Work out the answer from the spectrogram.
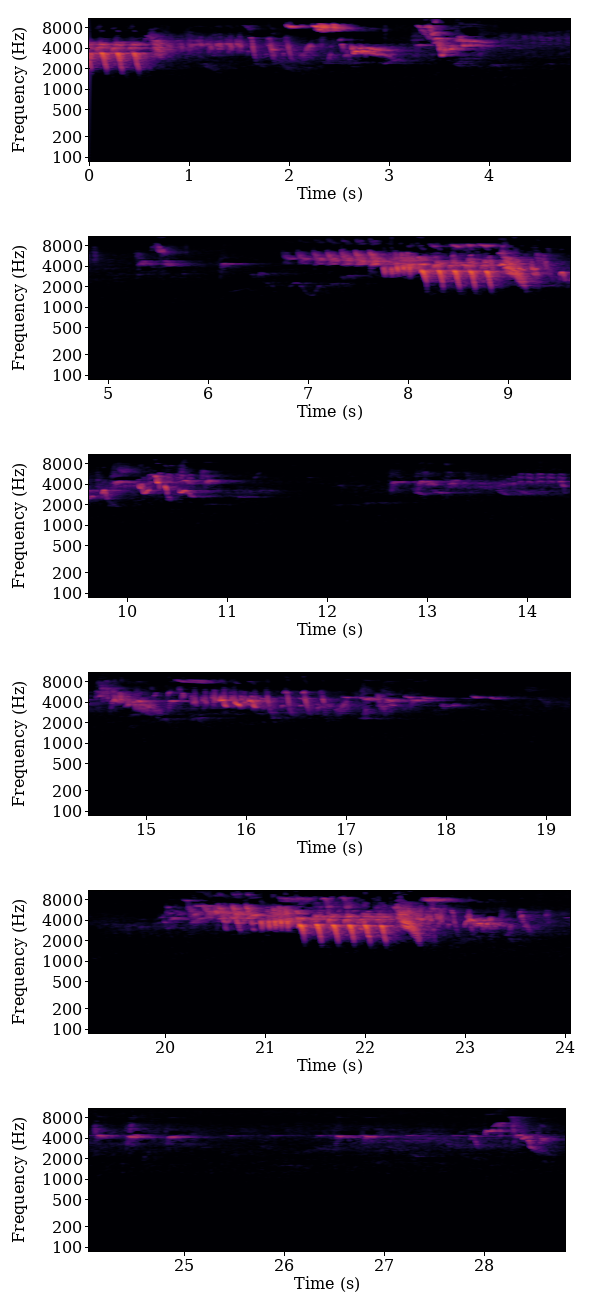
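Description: Wild songbirds singing in the mountains. A loud, rapid trilling phrase lasting two to three seconds comes about every six to seven seconds, with quieter chirps between, over a faint steady hiss.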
